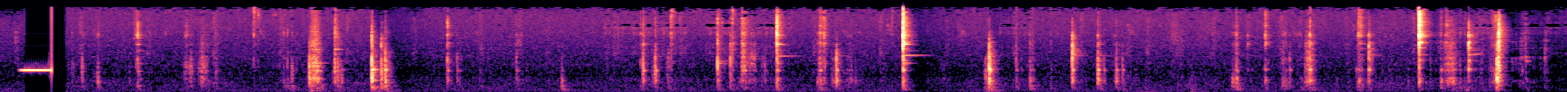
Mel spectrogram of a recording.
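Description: A metal tin clicks and scrapes as hands handle it.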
